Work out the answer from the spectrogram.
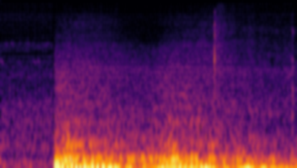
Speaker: This thing seems pretty healthy. Maybe we'll give it an oil change soon.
